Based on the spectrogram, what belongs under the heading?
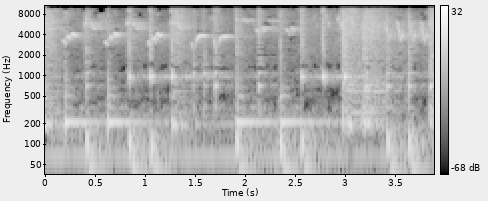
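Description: Birds chirp in quick, repeated high tweets, fairly loud, over a low, steady hum. The brief rising calls come several times a second with no talking.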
